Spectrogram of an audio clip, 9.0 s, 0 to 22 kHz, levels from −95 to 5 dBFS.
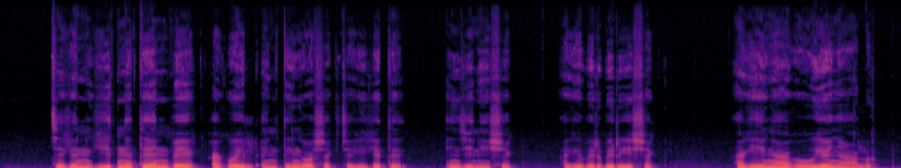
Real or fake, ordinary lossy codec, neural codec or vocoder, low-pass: fake; none; vocoder, 44.1 kHz, 128 mel bands every 512 samples, BigVGAN v2; none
